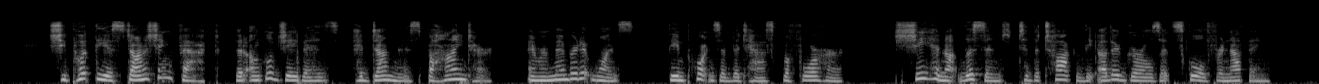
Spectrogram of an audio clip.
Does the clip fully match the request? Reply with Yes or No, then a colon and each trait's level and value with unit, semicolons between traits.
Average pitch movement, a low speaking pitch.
No: average, 4.1 semitones; medium, 185 Hz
